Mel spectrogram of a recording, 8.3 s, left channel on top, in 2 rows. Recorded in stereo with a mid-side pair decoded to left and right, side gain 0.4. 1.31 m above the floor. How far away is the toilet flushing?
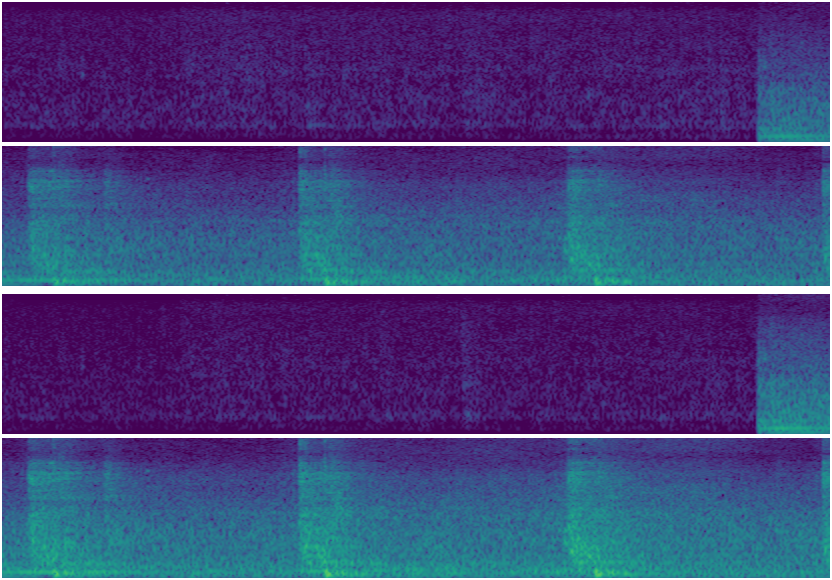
No toilet flushing in this recording.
